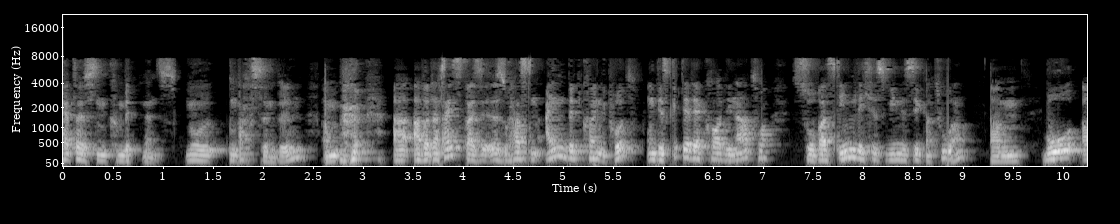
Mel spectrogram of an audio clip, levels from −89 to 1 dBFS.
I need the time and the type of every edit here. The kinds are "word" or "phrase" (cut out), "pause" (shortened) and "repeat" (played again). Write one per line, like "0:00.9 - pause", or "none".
0:01.2 - pause
0:02.5 - pause
0:05.8 - pause
0:09.2 - pause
